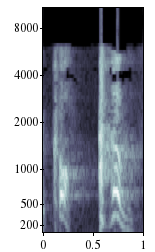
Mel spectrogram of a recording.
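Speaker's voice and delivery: loud, exaggerated fake cough to a baby; hammed-up cough for the baby's game; playful mock cough. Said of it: "And I go".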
